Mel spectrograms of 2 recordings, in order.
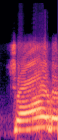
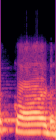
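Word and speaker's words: chord: चॉर्ड नहीं है, चॉर्ड नहीं है, कॉर्ड है, कॉर्ड। चॉर्ड नहीं, एच साइलेंट है।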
